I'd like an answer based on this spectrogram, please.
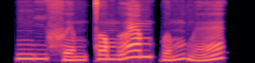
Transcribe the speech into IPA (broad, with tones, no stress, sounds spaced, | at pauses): ŋ i˧ f ɛ˩ m t ʌ˧ m l æ̃˥ m p ə˩˥ m b ɛ̃˩˥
